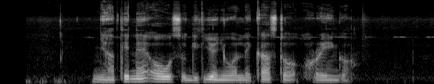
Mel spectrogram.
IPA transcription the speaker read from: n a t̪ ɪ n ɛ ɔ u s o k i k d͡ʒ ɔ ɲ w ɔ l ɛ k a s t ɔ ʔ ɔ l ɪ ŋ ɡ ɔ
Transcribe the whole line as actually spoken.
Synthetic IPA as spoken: ɲ a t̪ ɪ n ɛ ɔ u s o ɡ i k d͡ʒ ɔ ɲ w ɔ l ɛ k a s t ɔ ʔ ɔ ɾ ɪ ŋ ɡ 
